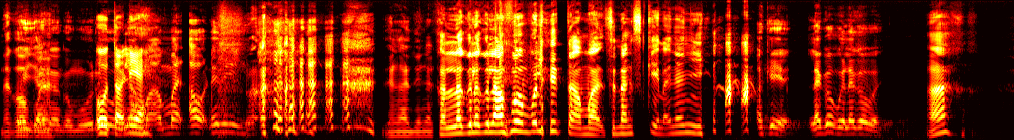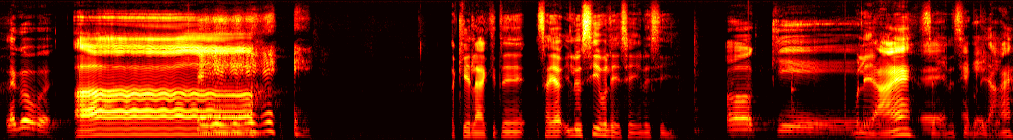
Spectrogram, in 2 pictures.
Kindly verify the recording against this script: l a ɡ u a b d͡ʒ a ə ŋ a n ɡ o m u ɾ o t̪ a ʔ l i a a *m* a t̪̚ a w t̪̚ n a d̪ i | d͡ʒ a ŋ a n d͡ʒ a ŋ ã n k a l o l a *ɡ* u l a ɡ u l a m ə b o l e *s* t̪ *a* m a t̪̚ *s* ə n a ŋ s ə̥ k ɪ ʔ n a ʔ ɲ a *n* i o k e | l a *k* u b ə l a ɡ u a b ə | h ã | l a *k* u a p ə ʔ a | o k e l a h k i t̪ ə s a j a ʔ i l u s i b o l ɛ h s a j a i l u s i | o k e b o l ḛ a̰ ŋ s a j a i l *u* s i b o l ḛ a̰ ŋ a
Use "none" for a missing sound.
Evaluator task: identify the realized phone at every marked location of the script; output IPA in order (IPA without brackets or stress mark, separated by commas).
m, ɡ, h, a, s, ɲ, ɡ, ɡ, u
